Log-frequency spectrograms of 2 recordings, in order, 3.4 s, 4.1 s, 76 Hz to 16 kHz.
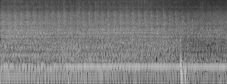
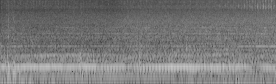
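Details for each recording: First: Kia Rio with the G4FC engine at about 200,000 km: loud, irregular knocking over a rough idle plus new oil consumption, after a spark plug failure damaged the cylinder; the engine needs a full rebuild. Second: Kia Rio with G4FC petrol engine, about 200,000 km, after full engine rebuild following spark plug damage that caused loud knocking and oil consumption: smooth steady idle, clean even hum, no knocking or ticking.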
